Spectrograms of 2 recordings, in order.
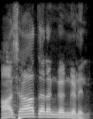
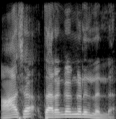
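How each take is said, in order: First: The two words are run smoothly together. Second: The two words are said apart, not joined. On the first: The speaker calls it right. "ചേർത്ത് പറയണം" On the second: The speaker calls it wrong.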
